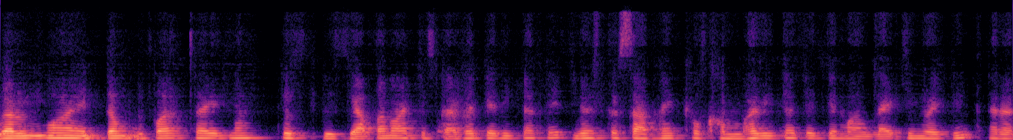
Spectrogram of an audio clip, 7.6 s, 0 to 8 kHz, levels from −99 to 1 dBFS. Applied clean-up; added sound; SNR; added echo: neural mask model DeepFilterNet 3.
